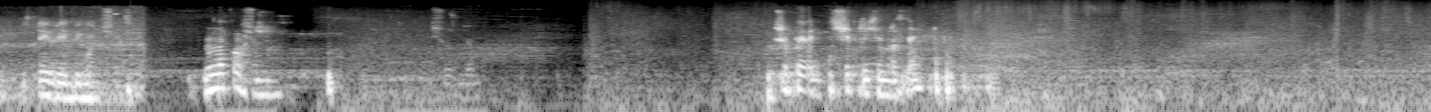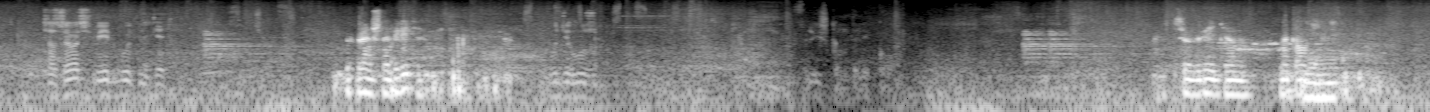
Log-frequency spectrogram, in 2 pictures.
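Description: Spells whoosh and crackle in a battle against a large monster.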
